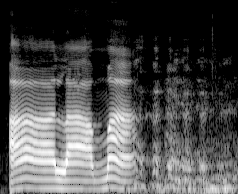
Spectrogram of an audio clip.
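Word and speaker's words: ألم: Kalau dari PDF, alama, alam nasrah dengan alif lam mim sama tulisannya. Syekh Muhammad Mutawalli Sya'rawi pertama tahfiz Quran kan gitu, dikomplainnya gurunya. Itu tunjukkannya. Ini alif lam mim, kenapa di sini bacanya alam? Kenapa di sini alif lam mim? Itu tahu lewat talqin.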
